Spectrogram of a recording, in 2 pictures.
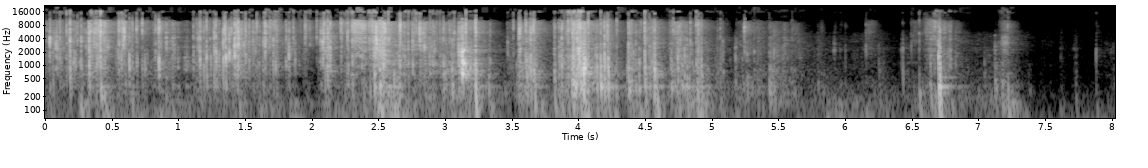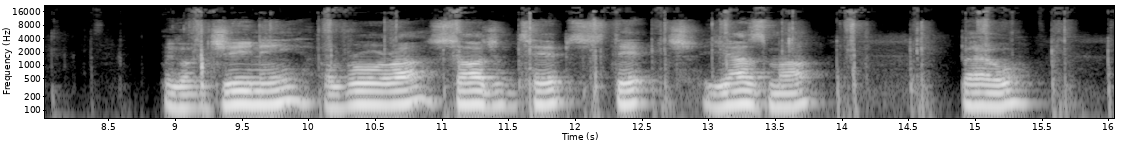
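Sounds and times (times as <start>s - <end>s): foil wrapper crinkling and tearing: 0.0s - 5.8s.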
